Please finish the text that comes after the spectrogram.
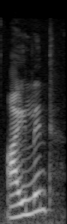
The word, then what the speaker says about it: island: the modern English word, we eventually have this term island with the S remaining silent.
